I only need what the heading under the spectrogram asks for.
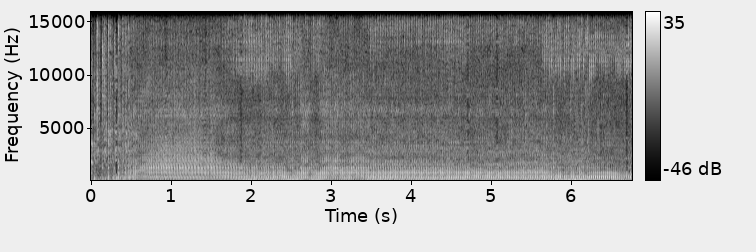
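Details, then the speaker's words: Hammerhead 250 SS single-cylinder after tune-up, carburetor needle jet cleared of dirt with brake clean, first start: lumpy, hunting idle that sags as if about to stall; owner thinks the idle screw needs adjusting. "Fuck, I think I need to just adjust the idle."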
